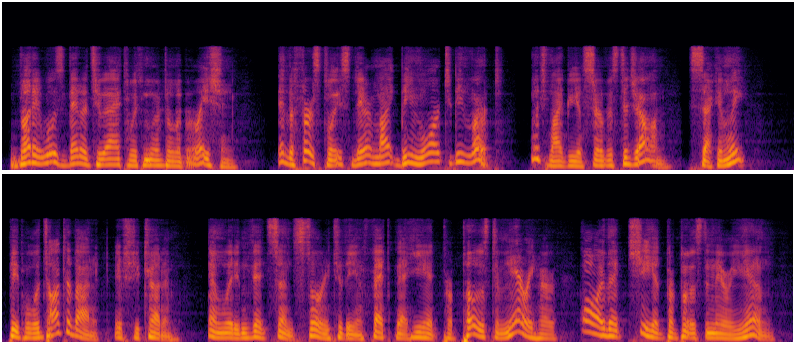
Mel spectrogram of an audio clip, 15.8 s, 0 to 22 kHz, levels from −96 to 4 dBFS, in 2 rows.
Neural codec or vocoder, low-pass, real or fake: codec, 24 kHz, 1 kbps, SNAC; 7.2 kHz; fake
